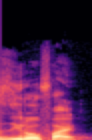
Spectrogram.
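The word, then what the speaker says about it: xerophyte: Next है आपके पास जीरोफाइट। X silent है, तो आप इसे जैसे भी पढ़ लें, इसे हम कहते हैं ज़ीरोफाइट।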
